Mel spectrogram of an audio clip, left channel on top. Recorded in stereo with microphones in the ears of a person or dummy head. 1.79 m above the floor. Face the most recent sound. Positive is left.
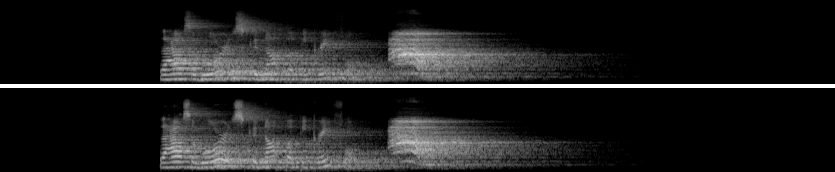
turn(degrees=-30)  # may be behind; listen again after turning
